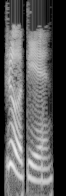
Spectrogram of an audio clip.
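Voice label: "热点", Mandarin Chinese; chinese-flashcards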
